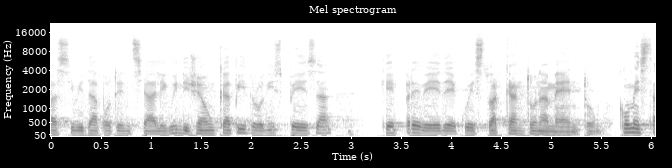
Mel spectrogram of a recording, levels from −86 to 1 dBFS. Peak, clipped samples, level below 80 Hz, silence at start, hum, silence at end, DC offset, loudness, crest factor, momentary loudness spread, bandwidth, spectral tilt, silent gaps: -32 dBFS; under 0.1%; -72 dBFS; 0 s; none; 0 s; under 0.1%; -50 LUFS; 18 dB; 6 LU; over 20 kHz; -5 dB/octave; 3.16-3.22 s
